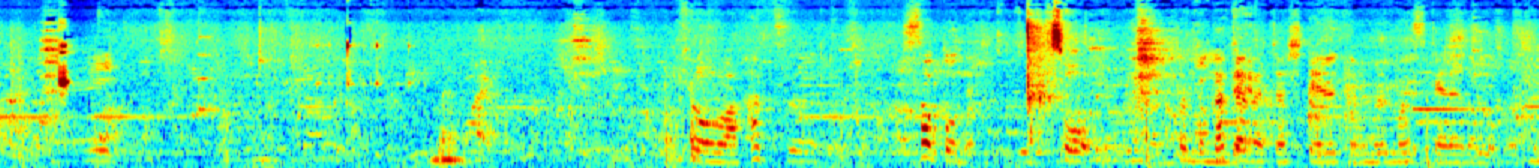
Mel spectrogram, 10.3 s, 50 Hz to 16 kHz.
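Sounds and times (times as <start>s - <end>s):
murmur of a crowded bar with people talking: 0.0s - 10.2s
glasses clinking in a toast: 0.2s - 3.2s
speech: 0.6s - 2.1s, 4.6s - 10.2s.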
